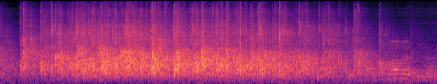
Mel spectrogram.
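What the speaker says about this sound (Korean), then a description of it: "큰 박수로 부탁드리겠습니다." At a press luncheon marking the Gyeongju mayor's first anniversary in office, a roomful of guests breaks into loud, dense applause that swells quickly, holds steady and then thins out toward the end.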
